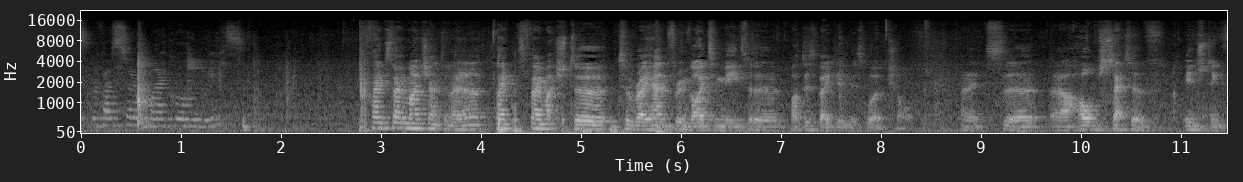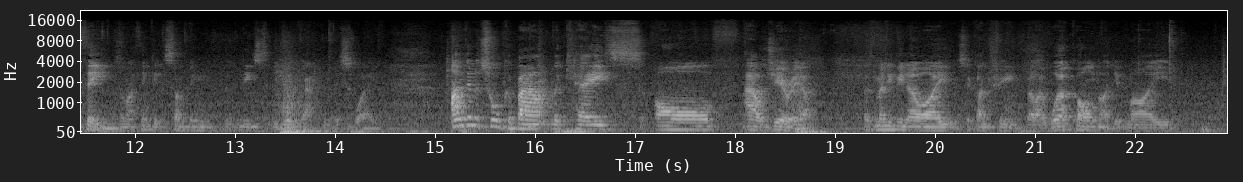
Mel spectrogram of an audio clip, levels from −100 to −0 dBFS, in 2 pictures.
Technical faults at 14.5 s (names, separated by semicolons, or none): none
